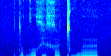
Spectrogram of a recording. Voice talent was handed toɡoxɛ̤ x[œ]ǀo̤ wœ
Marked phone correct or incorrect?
correct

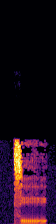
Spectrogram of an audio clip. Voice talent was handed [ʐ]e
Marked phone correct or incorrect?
incorrect: z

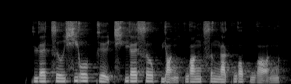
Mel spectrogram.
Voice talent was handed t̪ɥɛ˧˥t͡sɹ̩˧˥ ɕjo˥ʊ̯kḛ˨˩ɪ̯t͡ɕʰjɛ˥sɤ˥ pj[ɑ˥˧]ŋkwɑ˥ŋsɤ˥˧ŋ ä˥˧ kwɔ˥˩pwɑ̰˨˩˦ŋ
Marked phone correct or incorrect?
incorrect: ɑ̰˨˩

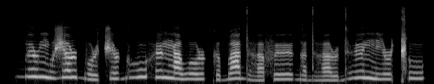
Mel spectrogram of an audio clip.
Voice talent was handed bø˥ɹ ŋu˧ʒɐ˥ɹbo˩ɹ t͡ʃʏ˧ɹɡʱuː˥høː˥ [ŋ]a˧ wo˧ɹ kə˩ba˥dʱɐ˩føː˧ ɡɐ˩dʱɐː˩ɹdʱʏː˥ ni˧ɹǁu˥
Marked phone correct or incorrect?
correct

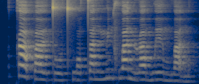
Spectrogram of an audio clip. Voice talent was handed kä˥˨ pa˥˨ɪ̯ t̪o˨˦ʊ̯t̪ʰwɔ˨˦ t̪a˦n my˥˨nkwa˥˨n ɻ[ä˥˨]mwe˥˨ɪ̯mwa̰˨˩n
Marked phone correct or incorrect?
correct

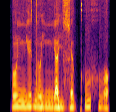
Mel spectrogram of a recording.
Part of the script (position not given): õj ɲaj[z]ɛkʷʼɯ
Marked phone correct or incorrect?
incorrect: ɮ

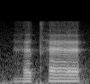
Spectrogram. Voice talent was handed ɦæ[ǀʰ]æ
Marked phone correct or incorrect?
incorrect: tʰ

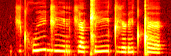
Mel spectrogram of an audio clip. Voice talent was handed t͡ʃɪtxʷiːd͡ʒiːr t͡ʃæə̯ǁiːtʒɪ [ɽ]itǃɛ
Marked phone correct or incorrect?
correct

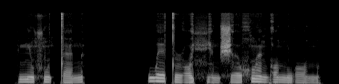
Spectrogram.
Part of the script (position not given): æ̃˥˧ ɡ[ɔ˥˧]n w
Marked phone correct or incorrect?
correct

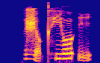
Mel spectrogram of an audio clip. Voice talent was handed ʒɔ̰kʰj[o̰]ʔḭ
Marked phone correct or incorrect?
incorrect: o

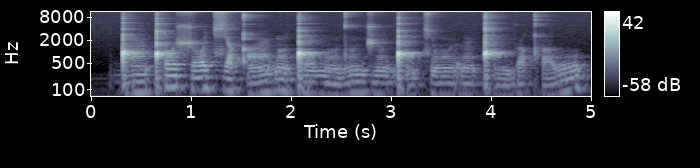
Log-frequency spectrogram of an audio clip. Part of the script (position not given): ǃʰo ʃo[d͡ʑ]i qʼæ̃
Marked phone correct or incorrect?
incorrect: t͡ɕ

